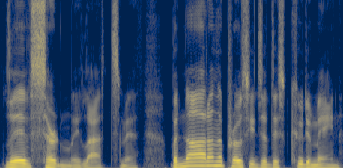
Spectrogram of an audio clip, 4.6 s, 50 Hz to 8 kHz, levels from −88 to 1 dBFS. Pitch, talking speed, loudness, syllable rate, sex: 120 Hz, 185 wpm, -17 LUFS, 4.5 syllables/s, male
